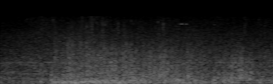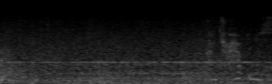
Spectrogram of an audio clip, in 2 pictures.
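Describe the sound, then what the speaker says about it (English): Storm wind roars in Life Is Strange, a dense, steady rush with rain-like noise that swells early and stays loud throughout, with a voice faintly talking. "I'm trapped in a storm?"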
